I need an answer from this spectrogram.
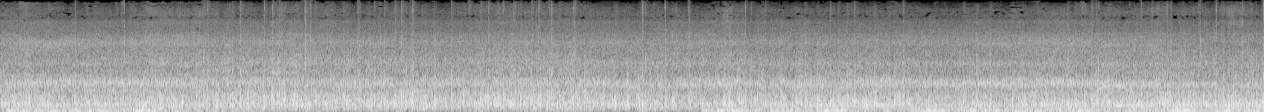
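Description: Stadium fireworks display: a loud, steady roar of spark fountains and bursting shells with scattered crackles. A heavy low rumble drops away for a few seconds in the middle, then returns.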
